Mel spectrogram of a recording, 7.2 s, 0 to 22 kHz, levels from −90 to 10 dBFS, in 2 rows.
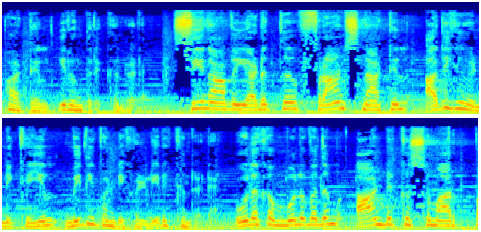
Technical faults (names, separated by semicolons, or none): mains hum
